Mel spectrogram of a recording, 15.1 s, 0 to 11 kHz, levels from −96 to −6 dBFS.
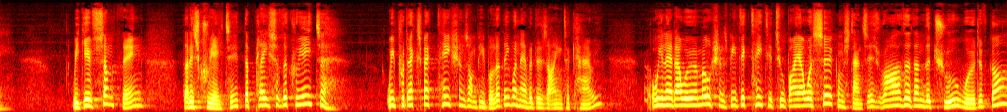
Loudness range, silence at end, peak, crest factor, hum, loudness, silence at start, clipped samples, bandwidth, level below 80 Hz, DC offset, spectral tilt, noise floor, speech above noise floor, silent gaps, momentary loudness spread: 4 LU; 0 s; -2 dBFS; 18 dB; none; -20 LUFS; 0 s; under 0.1%; 10 kHz; -60 dBFS; under 0.1%; -5.5 dB/octave; -56 dBFS; 37 dB; none; 8 LU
